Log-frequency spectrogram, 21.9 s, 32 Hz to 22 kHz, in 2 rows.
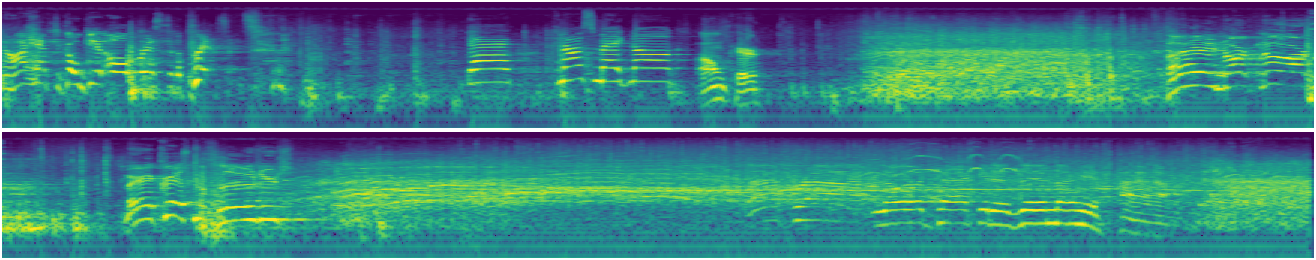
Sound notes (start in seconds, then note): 8.7 knock on door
